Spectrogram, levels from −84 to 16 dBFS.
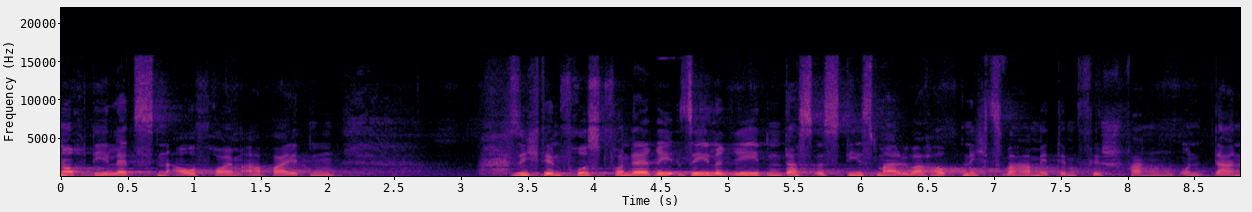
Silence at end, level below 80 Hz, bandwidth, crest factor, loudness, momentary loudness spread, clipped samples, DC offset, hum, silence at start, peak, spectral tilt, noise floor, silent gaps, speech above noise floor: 0 s; -76 dBFS; 16 kHz; 16 dB; -26 LUFS; 12 LU; under 0.1%; under 0.1%; none; 0 s; -8 dBFS; -6 dB/octave; -59 dBFS; none; 34 dB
